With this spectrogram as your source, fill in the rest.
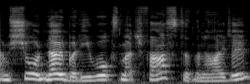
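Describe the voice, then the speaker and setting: A woman's raspy, put-on character voice at medium pitch and a moderate pace. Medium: read story. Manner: sulky.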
